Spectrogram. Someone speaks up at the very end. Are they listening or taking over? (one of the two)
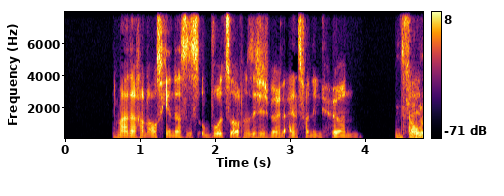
taking over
